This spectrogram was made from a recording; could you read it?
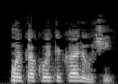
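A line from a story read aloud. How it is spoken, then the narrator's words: Playful exclamation. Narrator (Russian): воскликнула она шаловливо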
